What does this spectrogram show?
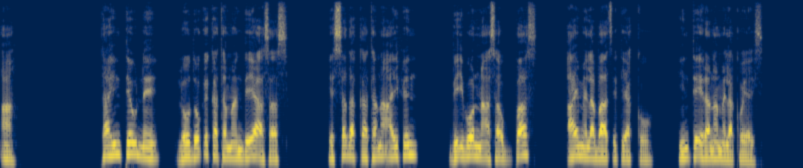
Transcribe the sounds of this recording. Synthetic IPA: ʔɐ | t̪ɐhɪnt̪ːɛwnːɛ | loːd̪oːkʼɛkɐt̪ɐmɐnd̪ɛʔɪjaːsaːs | hɛsːɐd̪ɐkːɐt̪ɐnɐʔɐjfɛn | bɛʔɪbonːɐːsɐʊbːaːs | ʔɐjmɛlɐbaːt͡sʼːɪt̪ɪjakːɔ | hɪnt̪ːɛːɾɐnɐmɛlɐkɔjɐjs

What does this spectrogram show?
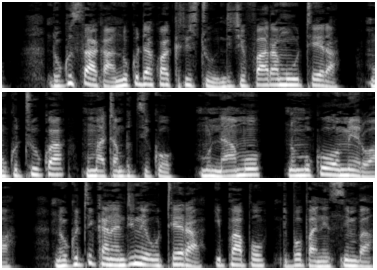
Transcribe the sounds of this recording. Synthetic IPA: ndo̞k̬usakano̞kuɗakwakristundit͡ʃifaɾamuːtʰe̞ɾa | mukutʰukwa | mumatambud͡ziko̞ | mun̤amo̞ | no̞mukuome̞ːrwa | no̞k̬ut̬ikanandine̞utʰe̞ɾaipapo̞ndip̬o̞pane̞siːmba

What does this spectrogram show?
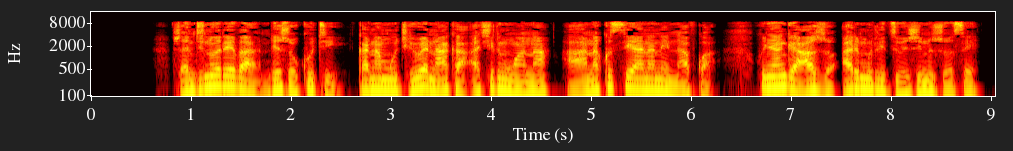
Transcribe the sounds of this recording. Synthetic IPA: ʐ̥andino̞ɾe̞ʋande̞ʐo̞kuːtikanamud͡ʒɡiwe̞n̤akaʔat͡ʃirimwanaɦaːnakusijanane̞n̤aːpkwa | kuɲaŋɡe̞ɦaʐo̞ʔaɾimuɾid͡ziwe̞ʐin̤uʐo̞ːse̞

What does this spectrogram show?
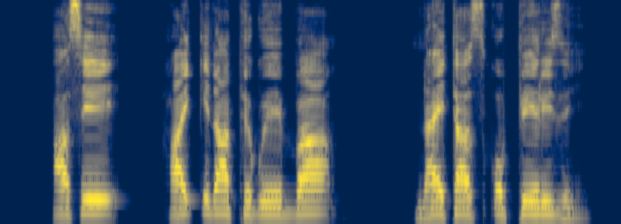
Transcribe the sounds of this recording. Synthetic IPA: ʔɐsɪ | hɐjkʼːɪd̪aːpːɛɡʊjebaː | nɐjt̪aːskʼɔpːeːɾɪzḛ

